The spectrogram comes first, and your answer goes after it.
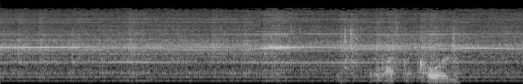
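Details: Chrome Dormeyer 4300 Silver Chef mixer after service and maintenance: steady high motor whine holding an even pitch, a few clacks from handling; motor healthy, mixer good to go.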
